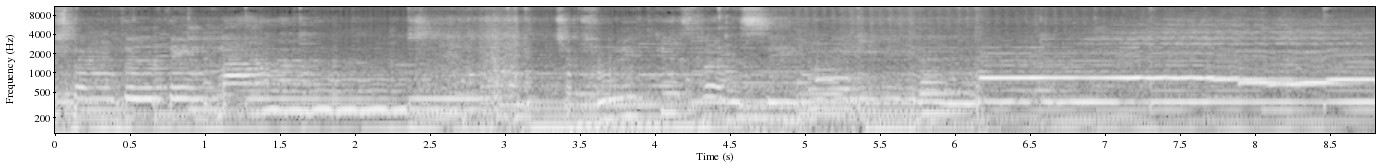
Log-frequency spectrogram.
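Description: Live band music led by an acoustic guitar with keyboard accompaniment. Near the end a long held high note comes in and steps down once.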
